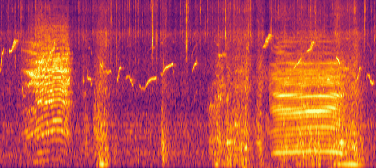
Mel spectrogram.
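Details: Tame cows in a herd setting off on a long walk toward fresh pasture: two long, deep, drawn-out moos with rich harmonics, one at the start and one near the end, with small birds chirping in between.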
